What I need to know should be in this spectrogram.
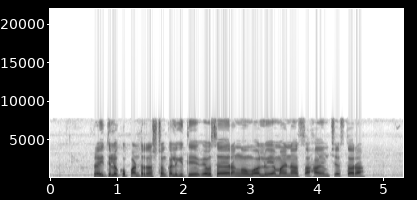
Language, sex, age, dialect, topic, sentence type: Telugu, male, 25-30, Central/Coastal, agriculture, question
